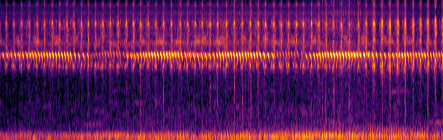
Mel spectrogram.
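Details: Walang kecek, a night katydid, calling: a steady high buzzing trill overlaid with rapid rasping pulse trains, briefly dipping in loudness near two seconds, then resuming and continuing evenly to the end.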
